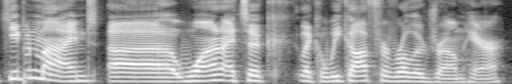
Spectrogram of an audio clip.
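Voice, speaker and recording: A man's voice: fairly high pitch, normal speed, a bit bright, clear, resonant tone, dry recording, studio quality. A man co-hosting a podcast, chatting casually about video games in an informal, hedging way peppered with "like". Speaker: podcast co-host.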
